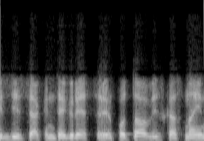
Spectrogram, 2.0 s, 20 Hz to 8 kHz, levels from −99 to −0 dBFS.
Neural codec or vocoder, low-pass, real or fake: codec, 16 kHz in and 24 kHz out, 1 kbps, XY-Tokenizer; 7.2 kHz; fake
